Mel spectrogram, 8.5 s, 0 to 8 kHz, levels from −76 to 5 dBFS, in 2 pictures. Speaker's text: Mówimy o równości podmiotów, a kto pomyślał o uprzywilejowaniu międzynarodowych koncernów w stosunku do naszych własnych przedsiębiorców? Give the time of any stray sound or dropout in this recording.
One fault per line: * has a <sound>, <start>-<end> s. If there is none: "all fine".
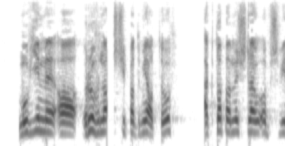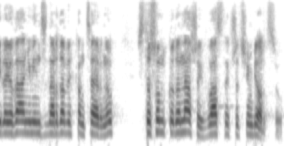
* has a dropout, 1.6-1.7 s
